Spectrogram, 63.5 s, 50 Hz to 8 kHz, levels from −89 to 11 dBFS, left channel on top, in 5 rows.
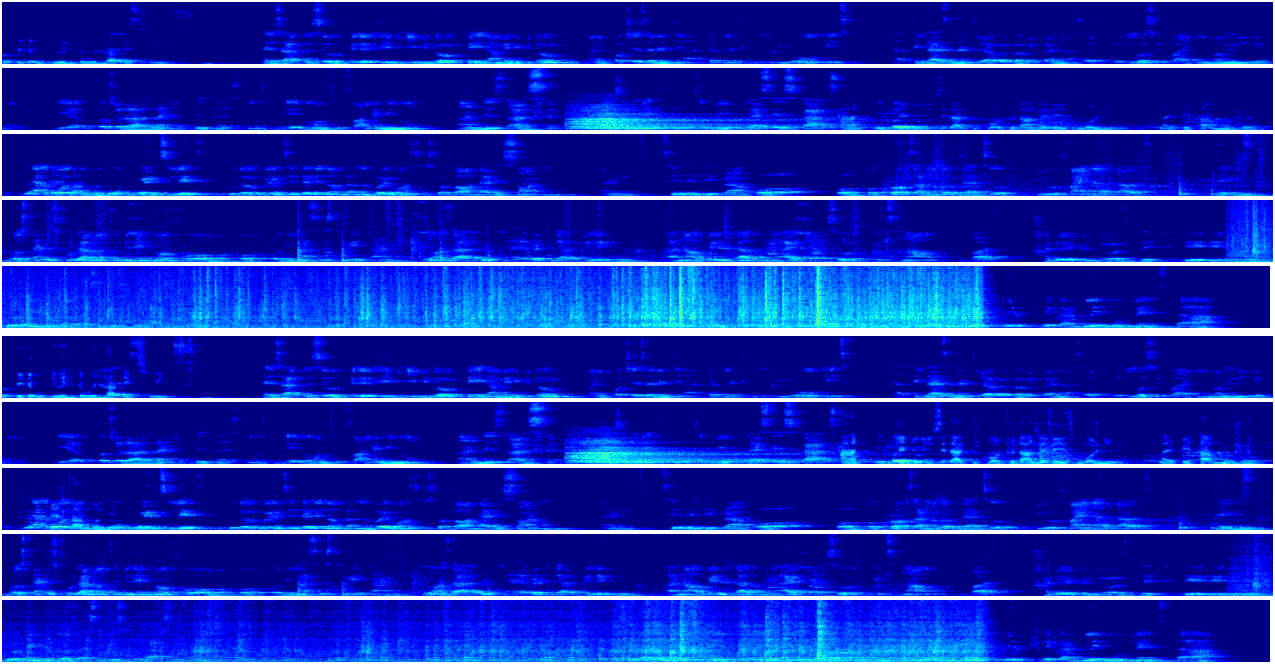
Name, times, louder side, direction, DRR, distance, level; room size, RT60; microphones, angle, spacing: voice 1, 0.2-2.1 21.1-26.6 60.4-60.5 61.1-61.2, right 4 dB, 70° right, 0.5 m, -52 dB
voice 2, 1.0-1.4 2.6-8.5 8.9-12.9 13.3-16.9 17.3-21.8 24.9-25.0 25.6-31.1 31.4-31.8 32.0-33.5 33.8-35.5 35.8-36.9 37.6-44.5 44.8-47.5 47.8-48.2 48.4-53.0 56.7-62.9, equal, 5° right, 1.1 m, -51 dB
sound 1, 18.3-22.8, right 2 dB, 25° right, 0.8 m, -47 dB
sound 2, 34.2-47.2, left 3 dB, 50° left, 0.7 m, -62 dB
sound 3, 50.4-60.7, left 7 dB, 85° left, 0.5 m, -43 dB
8.4 x 4.5 x 2.9 m
head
